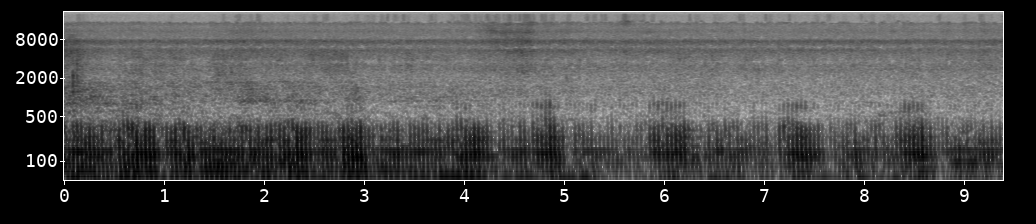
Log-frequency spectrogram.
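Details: House cat purring indoors, a continuous low throbbing rumble with regular swells in loudness as it breathes in and out over about nine seconds.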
